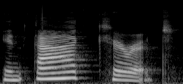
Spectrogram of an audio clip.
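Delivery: inaccurate slowly with ac strongest, highest and longest; stress on ac. Shown as a demonstration. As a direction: lean hard on ac in inaccurate. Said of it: "ac를 가장 강하게 높게 길게".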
